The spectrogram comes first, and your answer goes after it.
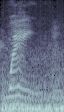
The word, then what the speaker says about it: Nguyen: surnames nila kasi yung yung nguyen na spelling n g u y e n it is pronounced as Weng weng ganon tapos parang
